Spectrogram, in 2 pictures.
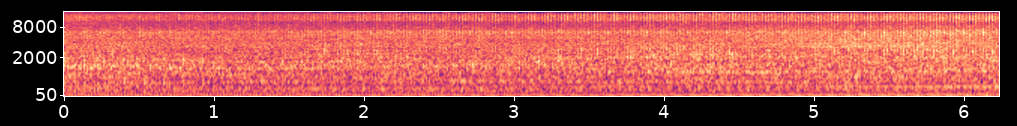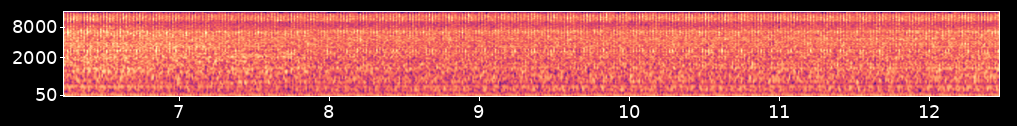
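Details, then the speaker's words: Perkins 6354.4 diesel, run briefly without coolant before the water pump is fitted: even, steady diesel clatter at idle with no misses or knocks; normal idle. "Have a listen again. See what sound it makes. Sounds all right."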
